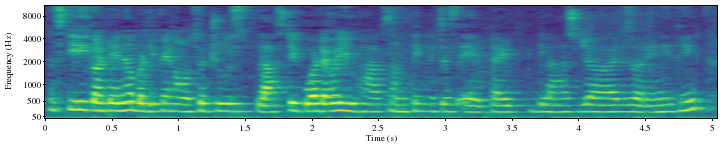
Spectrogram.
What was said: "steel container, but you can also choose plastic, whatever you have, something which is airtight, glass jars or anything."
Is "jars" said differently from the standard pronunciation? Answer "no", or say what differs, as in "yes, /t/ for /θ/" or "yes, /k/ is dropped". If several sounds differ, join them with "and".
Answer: no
